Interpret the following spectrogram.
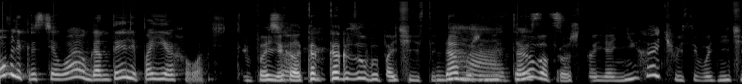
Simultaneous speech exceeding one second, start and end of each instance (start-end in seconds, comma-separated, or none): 4.3-5.7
